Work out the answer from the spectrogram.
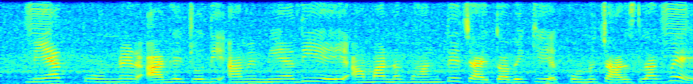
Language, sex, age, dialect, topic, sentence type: Bengali, female, 18-24, Northern/Varendri, banking, question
